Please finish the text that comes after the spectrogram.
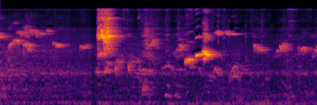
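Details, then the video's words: Javan myna (jalak kerbau), a talking bird, makes a sudden harsh squawk, then a string of short whistled and chirped notes at varied pitches. "Jalak kerbau Pinter bicara"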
